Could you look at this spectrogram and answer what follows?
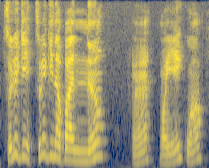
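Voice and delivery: high-pitched mock Québécois that slips toward south-west France; badly faked Québécois accent. Host botching an accent for the blooper reel, hammed-up Québécois. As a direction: have a clumsy go at Québécois French. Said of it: "j'aimerais faire l'accent québécois".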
